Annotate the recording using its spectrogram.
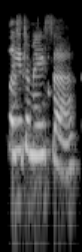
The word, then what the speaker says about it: Costa Mesa: Costa Mesa.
